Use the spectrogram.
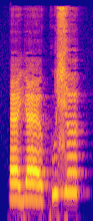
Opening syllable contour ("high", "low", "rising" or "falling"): low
